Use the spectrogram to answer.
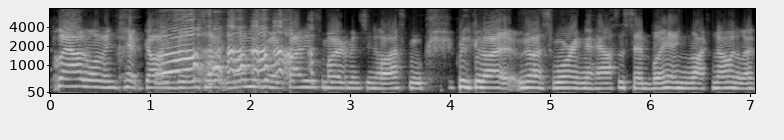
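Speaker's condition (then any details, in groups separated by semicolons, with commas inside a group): Bilateral cleft lip and palate; childhood voice squeaky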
